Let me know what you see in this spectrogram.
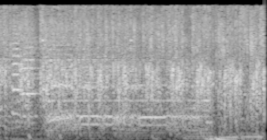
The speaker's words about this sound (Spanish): Sí. Aplausos.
